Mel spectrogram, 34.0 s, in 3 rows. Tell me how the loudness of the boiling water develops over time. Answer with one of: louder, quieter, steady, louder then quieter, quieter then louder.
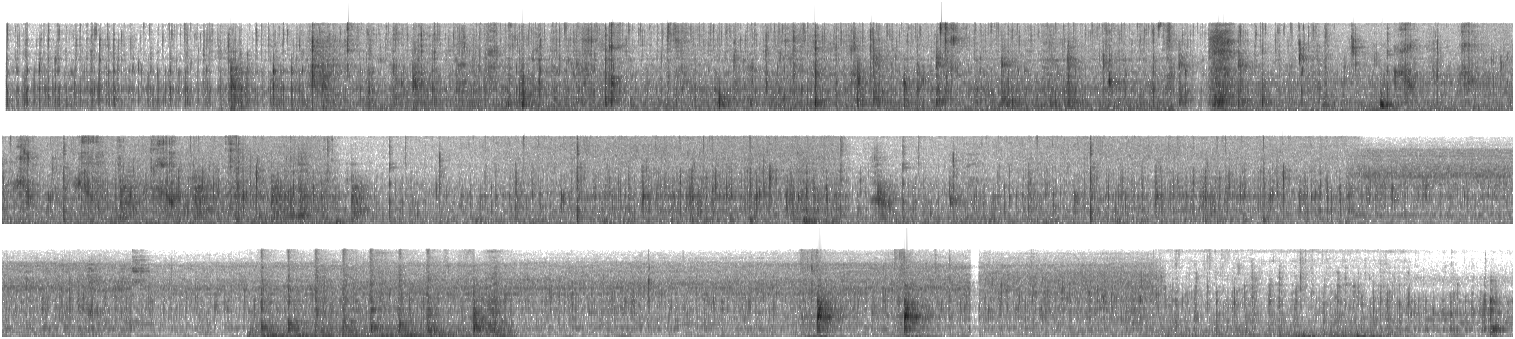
steady.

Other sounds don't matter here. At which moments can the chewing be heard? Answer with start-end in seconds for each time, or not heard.
2.0-13.9.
